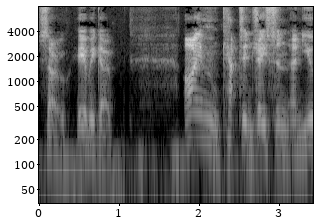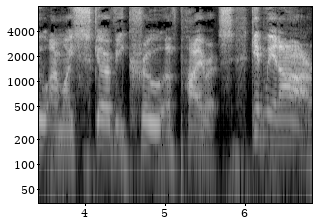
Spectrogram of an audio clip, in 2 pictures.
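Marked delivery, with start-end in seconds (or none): 1.8-6.9 talking like a ship's pirate captain. Demonstrating a pirate script for young schoolchildren, in a pirate voice. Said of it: "for me to talk like a pirate".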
